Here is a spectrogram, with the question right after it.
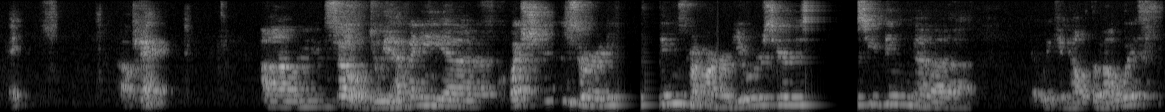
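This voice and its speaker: A man's voice: a little high, darkish tone. A middle-aged Canadian man with a Canadian accent, an English teacher and teacher trainer talking encouragingly on a live stream, chatty and full of fillers. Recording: echoey room, voice heard from a distance.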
